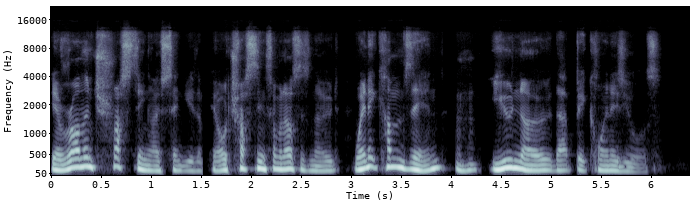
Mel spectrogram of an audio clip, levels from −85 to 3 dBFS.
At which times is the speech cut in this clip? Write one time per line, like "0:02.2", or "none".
0:01.5
0:04.3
